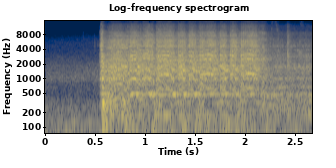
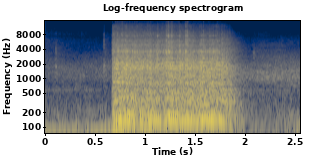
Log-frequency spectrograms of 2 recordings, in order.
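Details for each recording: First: Abandoned 1980 Datsun 720, battery grounded straight to the engine and wired to the solenoid hot side: a sharp onset, then a fast, strong, even cranking whirr for about two seconds. Normal cranking. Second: Abandoned 1980 Datsun 720, second starter test on a jump pack: a short, strained whirring crank with a gritty, crunchy edge, spinning but sounding like it is barely hanging in there. Weak, crunchy cranking.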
